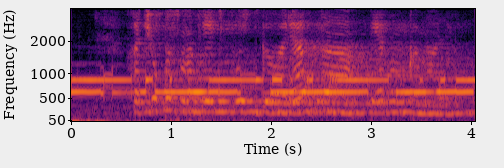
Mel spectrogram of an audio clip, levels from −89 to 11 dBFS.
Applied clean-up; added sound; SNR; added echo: none; Alarm; -4 dB; reverberation time 2.4 s.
